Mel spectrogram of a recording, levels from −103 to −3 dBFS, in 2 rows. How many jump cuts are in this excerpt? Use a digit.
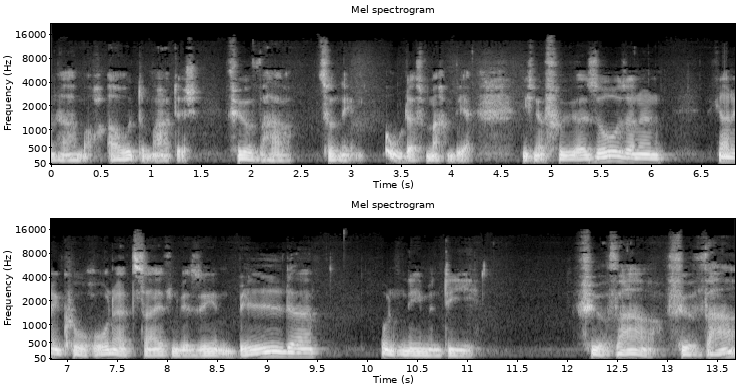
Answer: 0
